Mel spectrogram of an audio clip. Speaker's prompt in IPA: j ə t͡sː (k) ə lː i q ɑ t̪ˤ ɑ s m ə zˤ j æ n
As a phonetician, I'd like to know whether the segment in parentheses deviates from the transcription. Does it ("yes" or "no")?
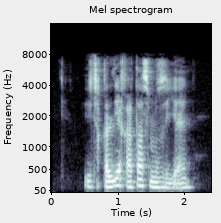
yes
